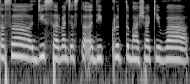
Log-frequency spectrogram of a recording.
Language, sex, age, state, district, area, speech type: Marathi, female, 18-30, Maharashtra, Akola, rural, spontaneous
